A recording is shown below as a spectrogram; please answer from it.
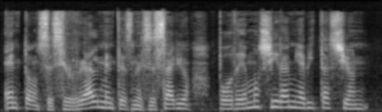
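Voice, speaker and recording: A proud old country squire answers in short, testy lines, as a male reader plays him. The voice is mellow and warm, a little raised in pitch, impatient under its courtesy in this audiobook. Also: moderate pace, lightly acted. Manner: curt, testy replies. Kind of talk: audiobook reading.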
